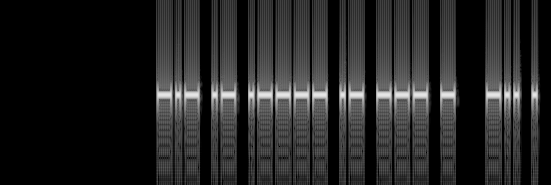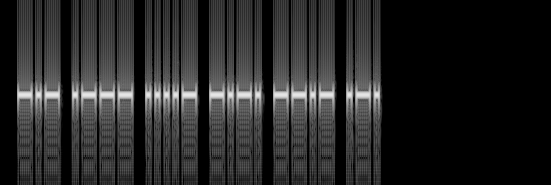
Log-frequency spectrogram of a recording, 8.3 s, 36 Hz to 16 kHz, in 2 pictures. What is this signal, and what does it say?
Morse code, heard as a keyed tone, about 34 wpm, 700 Hz. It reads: KA1AOT DE KJ4CQR
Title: USA Callsign DE Callsign 35wpm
